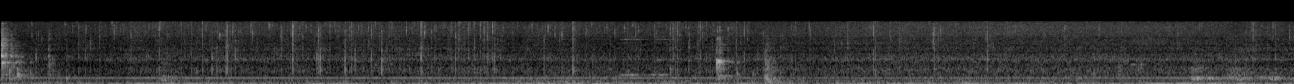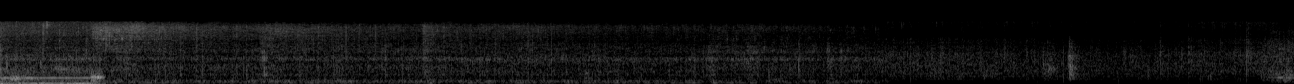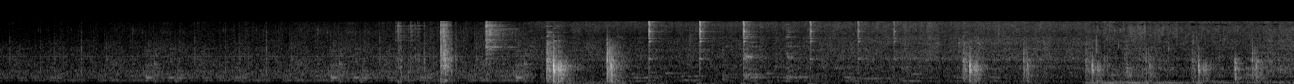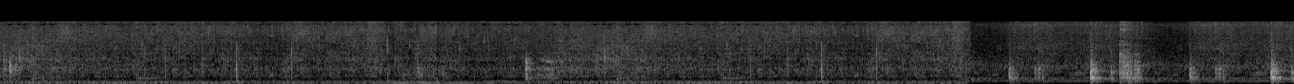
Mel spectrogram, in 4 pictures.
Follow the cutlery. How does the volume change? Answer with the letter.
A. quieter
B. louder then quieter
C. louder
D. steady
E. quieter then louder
A.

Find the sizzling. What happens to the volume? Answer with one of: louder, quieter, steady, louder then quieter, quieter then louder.
quieter then louder.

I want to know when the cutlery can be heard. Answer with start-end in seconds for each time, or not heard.
29.8-39.0.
